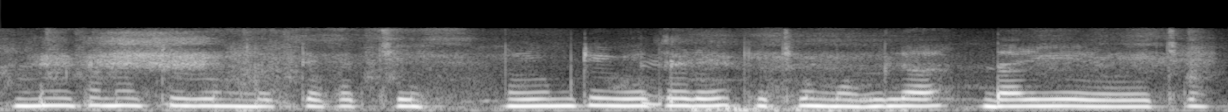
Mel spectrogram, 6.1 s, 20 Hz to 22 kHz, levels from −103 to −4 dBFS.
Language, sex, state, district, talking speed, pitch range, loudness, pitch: Bengali, female, West Bengal, Cooch Behar, 115 wpm, 230-250 Hz, -13 LUFS, 240 Hz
